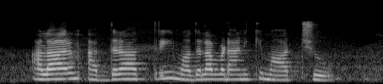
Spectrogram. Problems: none marked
